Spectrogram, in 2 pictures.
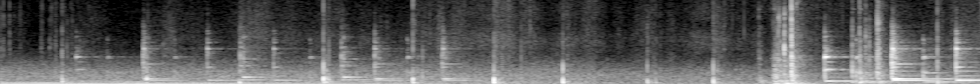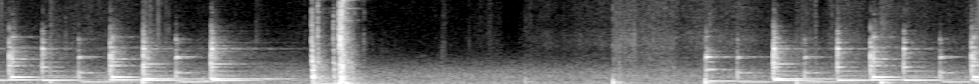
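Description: A telephone rings late at night with a melodic electronic ringtone, its chiming bursts repeating in clusters and broken by a couple of sharp thumps, with no one speaking.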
